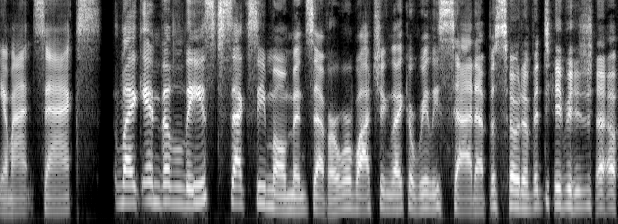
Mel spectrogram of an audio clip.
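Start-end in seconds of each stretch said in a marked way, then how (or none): 0.0-1.0 cartoon voice, lower pitch, slower pace. Acting out what she says to her boyfriend at odd moments: Lois from Family Guy voice. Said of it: "That sounded like Lois from Family Guy".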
